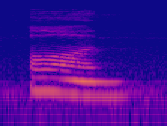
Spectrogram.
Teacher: it's pretty clear that the tongue tip is raised touching the roof of the mouth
